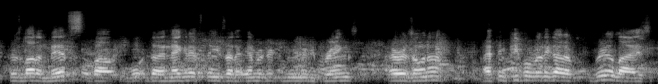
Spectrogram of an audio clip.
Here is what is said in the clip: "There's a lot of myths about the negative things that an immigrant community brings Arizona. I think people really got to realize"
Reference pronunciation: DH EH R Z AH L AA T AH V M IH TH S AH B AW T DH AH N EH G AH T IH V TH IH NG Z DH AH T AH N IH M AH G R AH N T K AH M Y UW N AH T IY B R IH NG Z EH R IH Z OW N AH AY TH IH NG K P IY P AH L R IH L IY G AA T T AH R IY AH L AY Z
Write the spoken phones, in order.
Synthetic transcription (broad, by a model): DH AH R Z AH L AA T AH V M IH TH S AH B AW T DH AH N EH G AH T IH V TH IH NG Z DH AH T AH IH M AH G R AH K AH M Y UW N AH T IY B R IH NG Z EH R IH Z OW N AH AY TH IH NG K P IY P L R IH L IY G AA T T AH R IY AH L AY Z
